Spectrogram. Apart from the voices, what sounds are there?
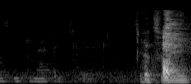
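sneeze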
